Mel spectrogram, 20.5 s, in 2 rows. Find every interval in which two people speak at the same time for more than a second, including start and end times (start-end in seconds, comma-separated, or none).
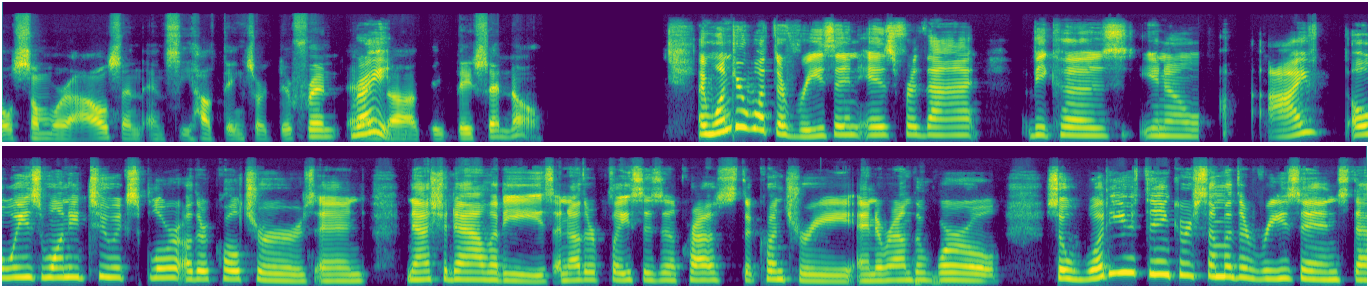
none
